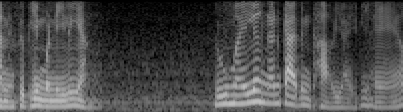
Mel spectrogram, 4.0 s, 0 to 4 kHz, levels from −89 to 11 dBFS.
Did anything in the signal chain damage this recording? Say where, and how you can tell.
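Yes. At the network stage, short concealed packet loss hit twice, at 0.44 to 0.48 s and 2.20 to 2.24 s. Each time about 20 ms of speech never reached the decoder. The receiver patched the gap by extending the preceding sound and then blending back into real audio. That shows up as a brief smear or wobble where a short consonant can get lost, inside a band that stops at 4 kHz, consistent with G.711 mu-law at 64 kbps.

In the call processing stage, the microphone volume stepped down twice. At 1.02 s the speech and its background fall together by about 3 dB in a single instant, and at 2.61 s they fall again by about 4 dB. Both sound and room drop at once, with no fade, so a gain control most likely cut the device's input volume in one step each time.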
